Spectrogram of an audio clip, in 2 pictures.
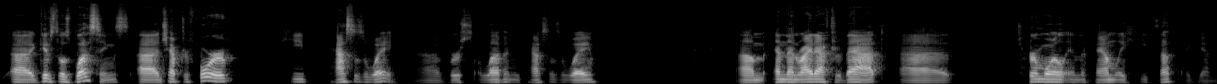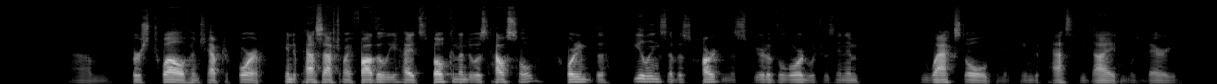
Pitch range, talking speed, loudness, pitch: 100-120 Hz, 195 wpm, -25 LUFS, 110 Hz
